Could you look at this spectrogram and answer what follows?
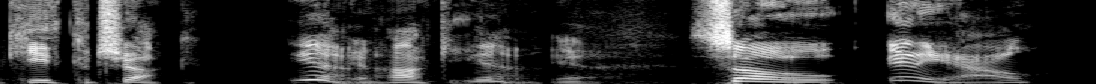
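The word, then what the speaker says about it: Tkachuk: You don't pronounce the T, do you? No. It's like Keith Kachuk in hockey.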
